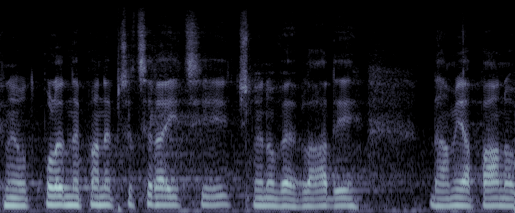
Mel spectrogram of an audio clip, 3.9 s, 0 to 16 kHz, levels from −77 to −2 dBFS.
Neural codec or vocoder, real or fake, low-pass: none; real; 14.4 kHz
